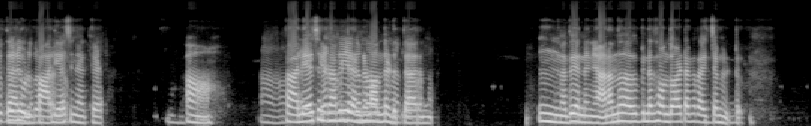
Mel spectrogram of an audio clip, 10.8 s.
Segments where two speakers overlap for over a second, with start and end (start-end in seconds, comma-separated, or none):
3.9-5.6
